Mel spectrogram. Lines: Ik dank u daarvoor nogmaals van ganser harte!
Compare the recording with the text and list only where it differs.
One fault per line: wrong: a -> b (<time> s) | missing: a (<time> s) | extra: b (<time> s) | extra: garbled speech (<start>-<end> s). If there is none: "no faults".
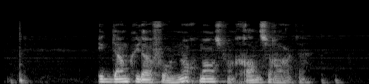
no faults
